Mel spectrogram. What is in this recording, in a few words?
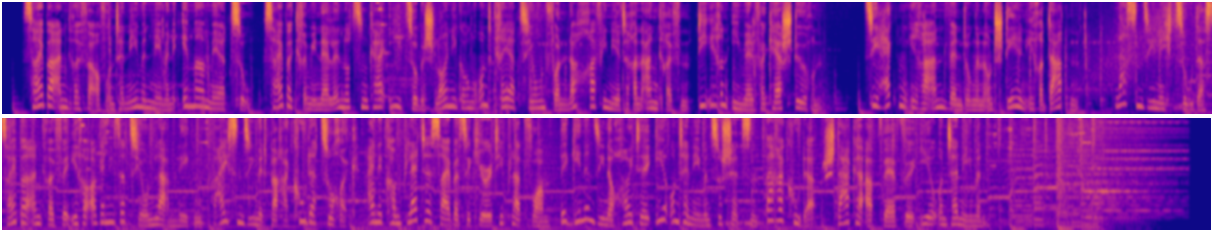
german female corporate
